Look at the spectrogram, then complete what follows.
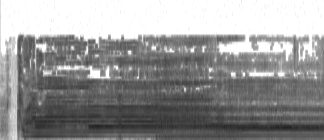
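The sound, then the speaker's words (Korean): A voice imitates a whistling kettle with a high, steady, shrill tone held for about three seconds, loud, its pitch wavering only slightly, with no talking. “그거는 주전자 아 그건 주전자”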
